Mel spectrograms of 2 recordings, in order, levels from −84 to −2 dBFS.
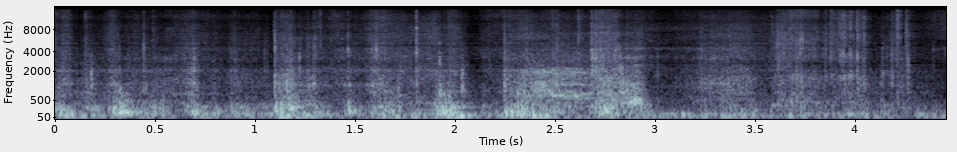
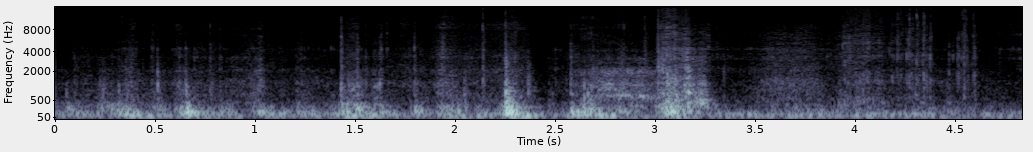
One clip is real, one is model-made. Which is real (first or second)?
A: second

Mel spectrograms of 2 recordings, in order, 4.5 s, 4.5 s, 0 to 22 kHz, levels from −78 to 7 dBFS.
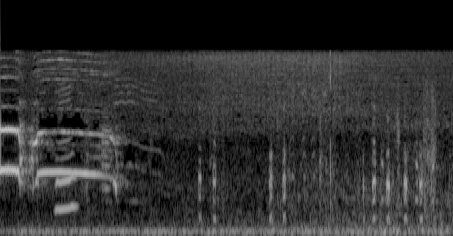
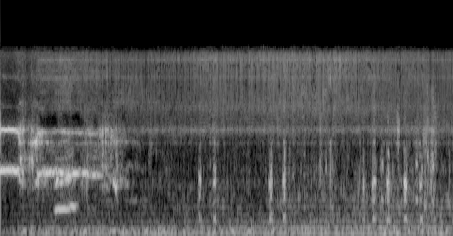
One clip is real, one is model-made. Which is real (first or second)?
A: first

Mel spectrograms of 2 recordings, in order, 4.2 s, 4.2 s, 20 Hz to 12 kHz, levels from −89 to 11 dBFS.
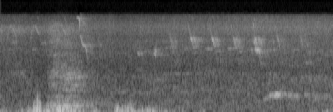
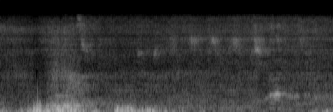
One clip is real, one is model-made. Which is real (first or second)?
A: first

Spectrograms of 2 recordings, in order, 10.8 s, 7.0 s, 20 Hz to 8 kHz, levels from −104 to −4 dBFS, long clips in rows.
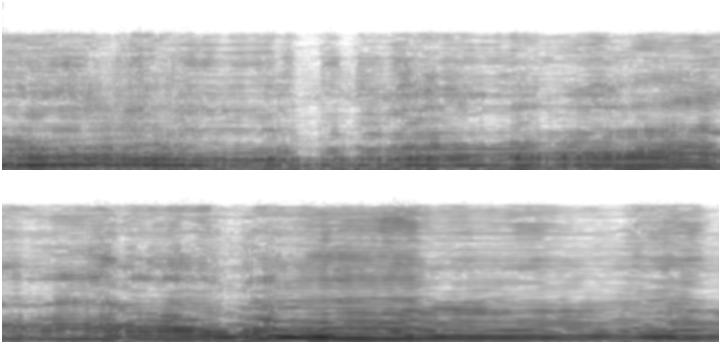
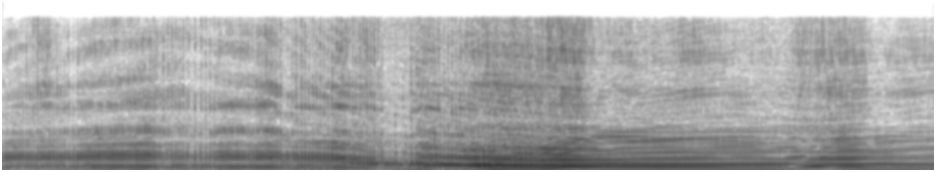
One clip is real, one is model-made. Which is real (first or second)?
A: second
